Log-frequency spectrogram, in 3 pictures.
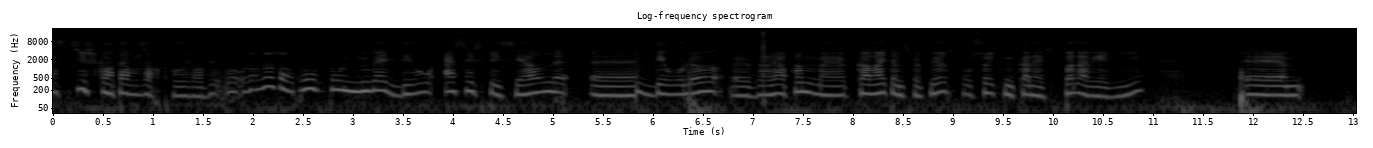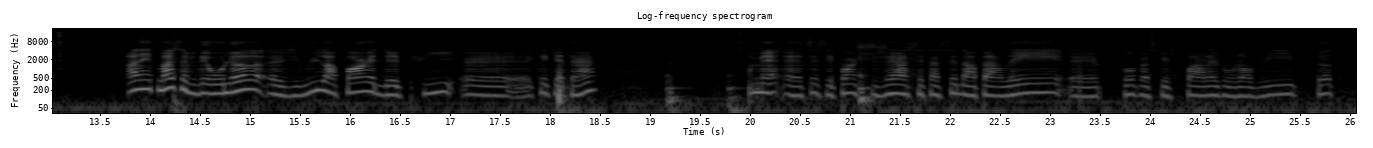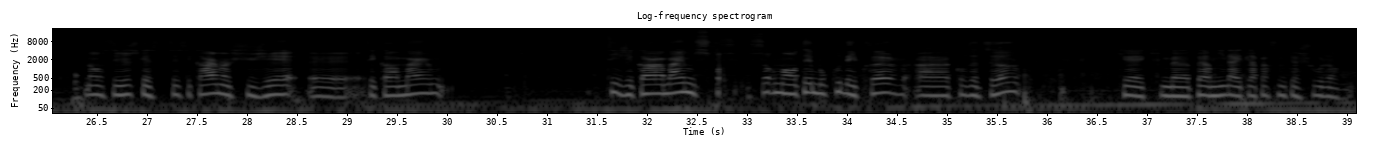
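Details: Developmental language disorder (dysphasia) in a 20-year-old man born deaf, with a cochlear implant fitted at age 3; he has had speech therapy for articulation.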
